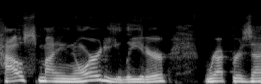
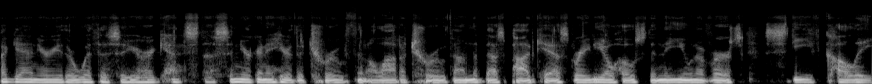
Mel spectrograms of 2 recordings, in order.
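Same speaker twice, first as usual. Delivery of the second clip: whispered, lower pitch; 5 semitones lower, 3 dB quieter than usual. Introducing the host at the top of a political talk show, whispering. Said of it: "Why are you whispering?".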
